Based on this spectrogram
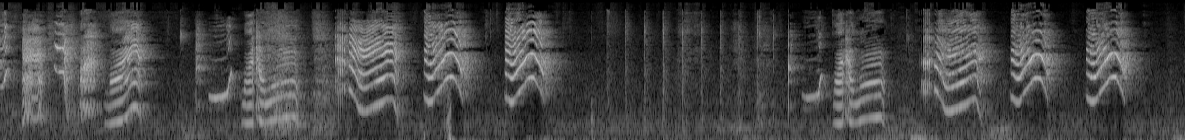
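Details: Pet ringneck parrot indoors repeating mummy, papa and radhe radhe; a long series of loud, nasal, wavy squeaked syllables in bursts, with a patch of rapid clicking chatter in the middle.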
